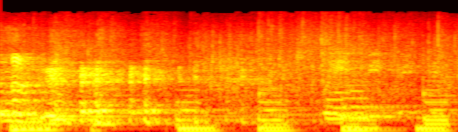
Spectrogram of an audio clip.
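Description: Plastic packaging crinkling and rustling as it is handled, over background music with a steady beat.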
